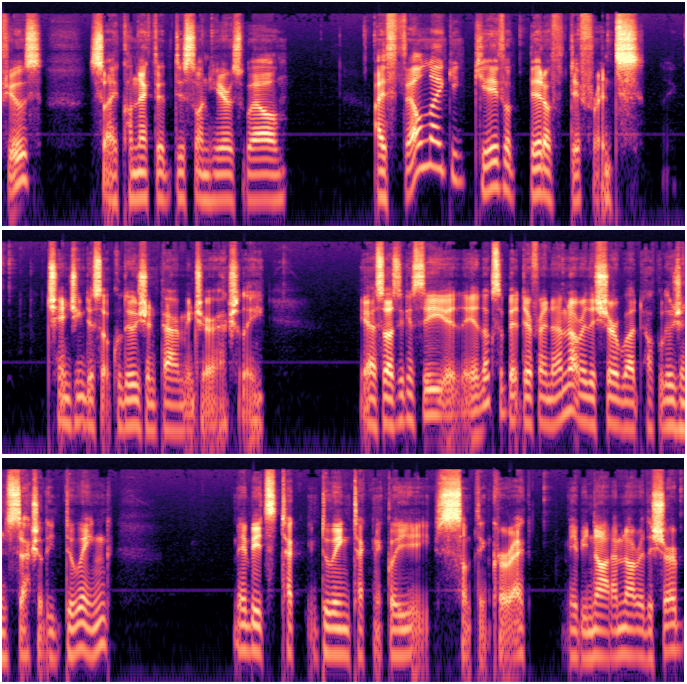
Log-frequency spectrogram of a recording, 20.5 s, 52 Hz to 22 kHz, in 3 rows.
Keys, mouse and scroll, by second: 12.7 ctrl+z, 18.7 typing.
